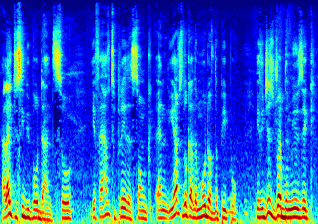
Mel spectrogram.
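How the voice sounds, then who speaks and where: A man's voice: medium pitch, fast, dark tone, slight background noise. A man who works as a DJ, a guest on a talk show, talking earnestly and restarting often. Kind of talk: casual interview talk. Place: TV studio.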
